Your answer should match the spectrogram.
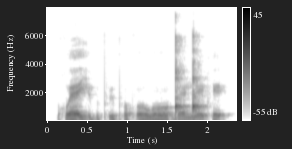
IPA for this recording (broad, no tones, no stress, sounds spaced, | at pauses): χʷ ɛː j y p ʉ pʼ ʉ pʰ o pʼ oː w oː ɡ͡ǃ ɛː ŋ͡ǃ eː pʰ e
